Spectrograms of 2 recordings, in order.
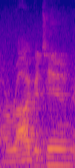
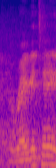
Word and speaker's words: orangutan: Kyle, like last week, said orangutan on stream, and he was like orangatoon or something like that. It's not spelled like a And he's like, I was like, orangutan?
